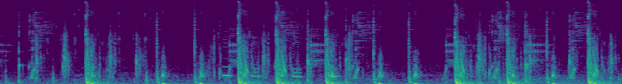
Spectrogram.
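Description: Rocks are struck repeatedly with a pickaxe in sharp, regular chops.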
